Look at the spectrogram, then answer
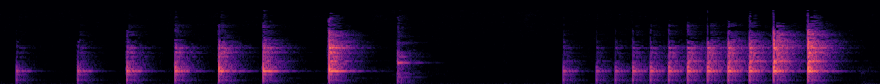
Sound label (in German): holzgong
